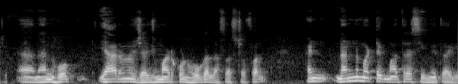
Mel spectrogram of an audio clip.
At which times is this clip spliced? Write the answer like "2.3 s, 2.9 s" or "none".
none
